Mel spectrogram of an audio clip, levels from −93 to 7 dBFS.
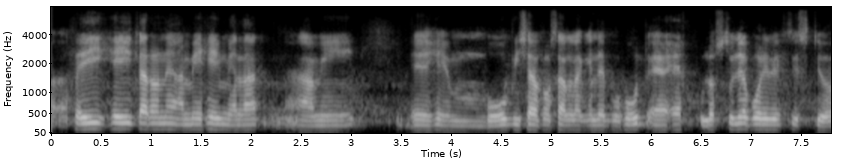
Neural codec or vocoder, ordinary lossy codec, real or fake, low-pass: codec, 16 kHz, 4 kbps, X-Codec, HuBERT features, trained on general audio; none; fake; 7.2 kHz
